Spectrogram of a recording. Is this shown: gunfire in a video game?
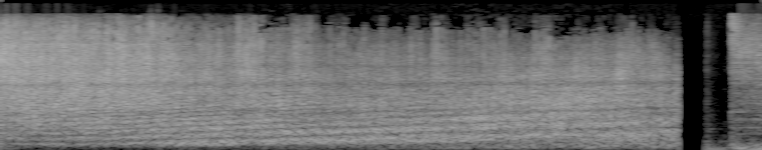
no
